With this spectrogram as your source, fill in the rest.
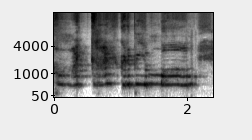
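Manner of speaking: mock overjoyed, very high, gushing and thrilled. Retell how he reacted when he saw your pregnant belly, imitating someone so excited. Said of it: "He was so excited when he saw my belly".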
